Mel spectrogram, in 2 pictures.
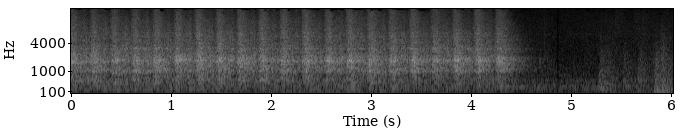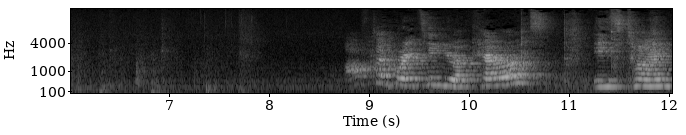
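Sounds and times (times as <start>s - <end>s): carrot grating on metal grater: 0.0s - 4.5s.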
